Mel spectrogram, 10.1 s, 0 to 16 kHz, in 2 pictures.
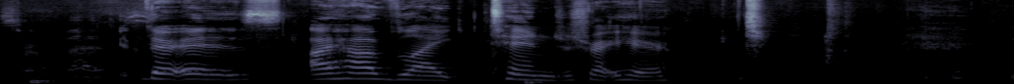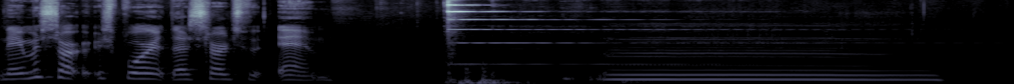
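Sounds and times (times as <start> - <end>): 
speech: 0.0 - 3.9, 5.1 - 6.8, 8.1 - 8.9
bright bell rung by a game player: 7.3 - 8.4.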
